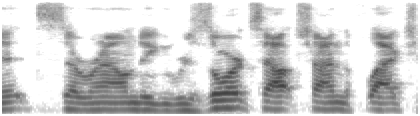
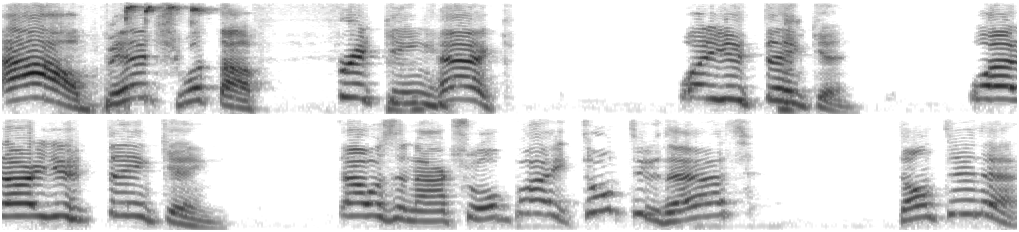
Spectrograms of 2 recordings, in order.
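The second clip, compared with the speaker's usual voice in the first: very high-pitched, shrill, loud yelling; 14 semitones higher, 5 dB louder than usual. Speaker just bitten by the little boy, yelling at him. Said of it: "why I'm yelling".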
